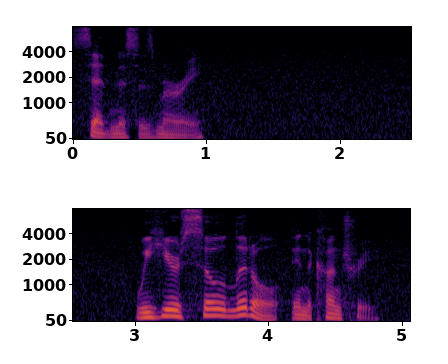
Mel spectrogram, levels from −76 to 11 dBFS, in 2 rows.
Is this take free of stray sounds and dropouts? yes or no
yes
